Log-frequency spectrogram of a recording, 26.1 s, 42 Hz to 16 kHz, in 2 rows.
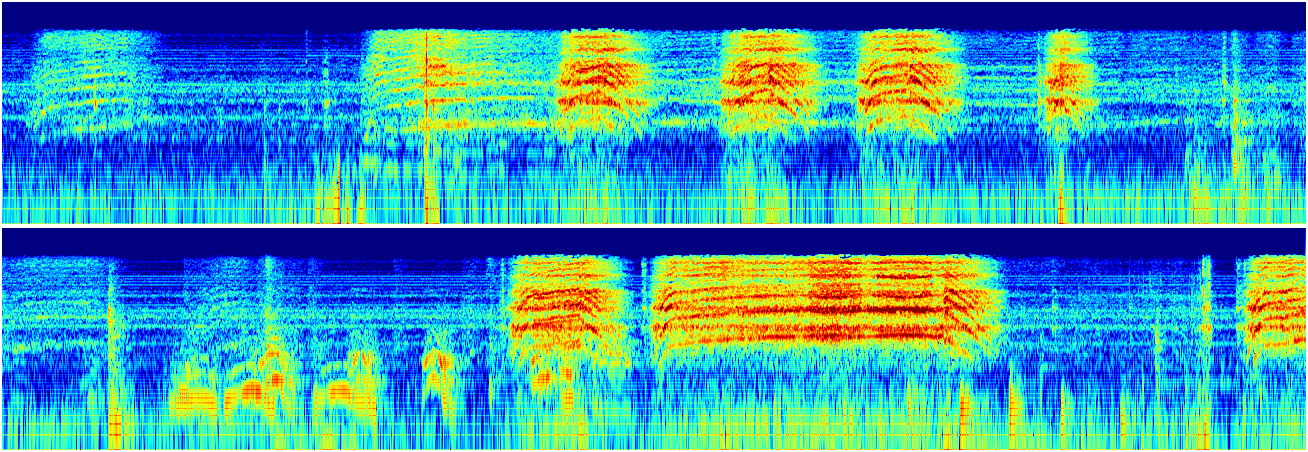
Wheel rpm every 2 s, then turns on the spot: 0, 0, 20, 40, 40, 10, 0, 0, 0, 100, 220, 70, 40.
none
